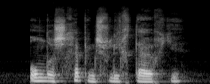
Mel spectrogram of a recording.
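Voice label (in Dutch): "onderscheppingsvliegtuigje", Dutch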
